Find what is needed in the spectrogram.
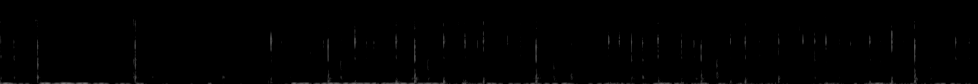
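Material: Plastic.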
